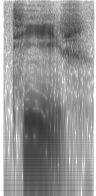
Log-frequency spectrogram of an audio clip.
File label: arrow, Persian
